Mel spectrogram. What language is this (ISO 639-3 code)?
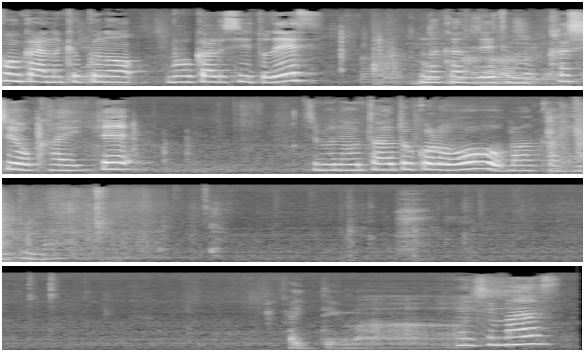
jpn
